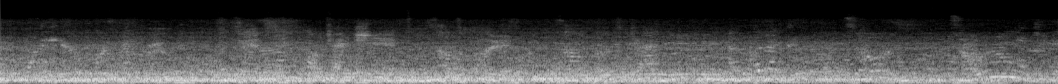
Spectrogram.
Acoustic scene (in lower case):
subway train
